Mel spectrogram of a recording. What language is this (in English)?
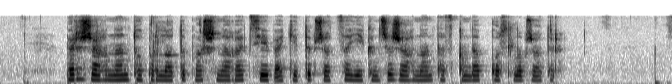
Kazakh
